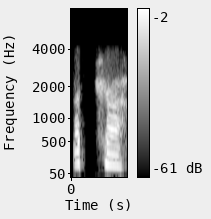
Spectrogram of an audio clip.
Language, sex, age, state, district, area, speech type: Urdu, male, 30-45, Uttar Pradesh, Muzaffarnagar, urban, conversation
